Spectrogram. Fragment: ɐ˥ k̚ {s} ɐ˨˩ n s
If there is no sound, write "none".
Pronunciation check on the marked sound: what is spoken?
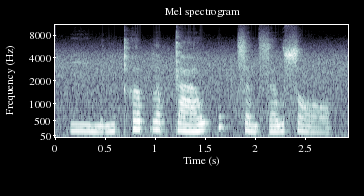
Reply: s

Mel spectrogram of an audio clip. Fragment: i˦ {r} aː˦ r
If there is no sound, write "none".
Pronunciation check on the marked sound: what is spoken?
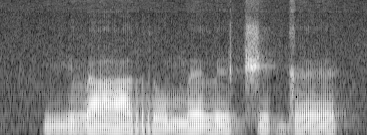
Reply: l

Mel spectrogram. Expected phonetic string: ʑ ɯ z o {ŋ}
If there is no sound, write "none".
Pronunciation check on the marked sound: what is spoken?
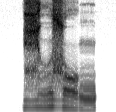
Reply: ŋ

